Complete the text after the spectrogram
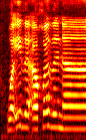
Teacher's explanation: نا کو کھینچیں گے الف مدہ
